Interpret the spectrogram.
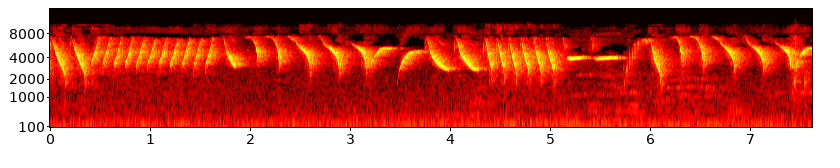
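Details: Varied canary song. Dense rapid rolls alternate with slower descending swoops, and one short, pure steady whistle appears before the swooping notes resume.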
